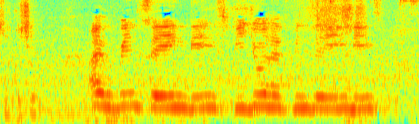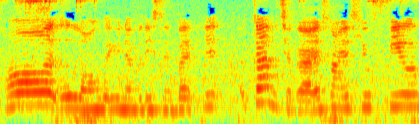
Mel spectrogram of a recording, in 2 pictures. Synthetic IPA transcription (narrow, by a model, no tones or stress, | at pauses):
sakət͡ʃa | ʔajvbĩnseɪ̃ŋd̪isfid͡ʒəhɛvbĩnseɪ̃ŋd̪is | ʔɔləlɔ̃ŋwɛjunɛvəlisə̃nbat̚i | əkãmət͡ʃəkaɛslɔ̃ŋɛsjufil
